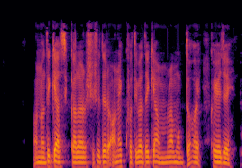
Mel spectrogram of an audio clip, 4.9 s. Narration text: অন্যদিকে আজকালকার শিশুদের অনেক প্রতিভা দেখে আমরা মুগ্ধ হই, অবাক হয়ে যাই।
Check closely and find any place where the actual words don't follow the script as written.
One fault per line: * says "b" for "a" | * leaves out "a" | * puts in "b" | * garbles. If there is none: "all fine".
* leaves out "অবাক"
